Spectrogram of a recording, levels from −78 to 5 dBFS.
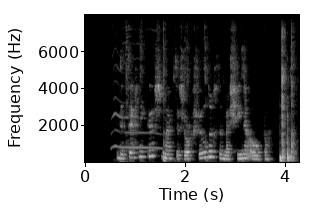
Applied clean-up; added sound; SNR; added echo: none; Meow; 20 dB; reverberation time 0.3 s.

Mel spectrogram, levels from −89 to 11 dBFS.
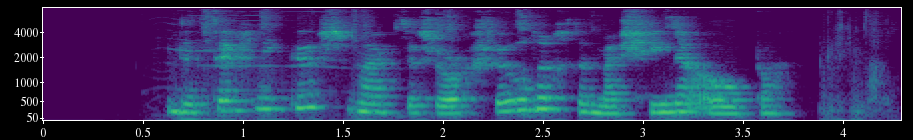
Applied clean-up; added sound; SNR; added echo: neural separator model SepFormer DNS4.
